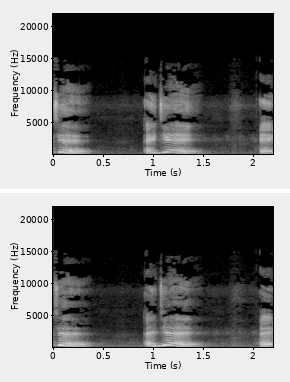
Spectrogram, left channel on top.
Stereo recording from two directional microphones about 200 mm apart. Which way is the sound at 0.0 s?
15° left (ahead or behind).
